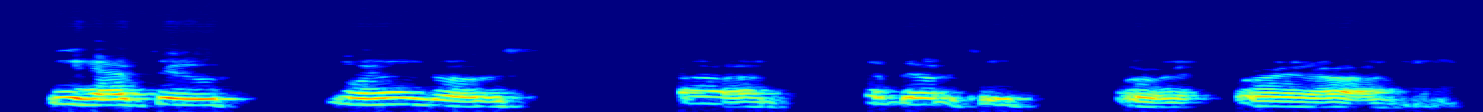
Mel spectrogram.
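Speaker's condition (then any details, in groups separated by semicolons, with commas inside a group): Cerebral palsy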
